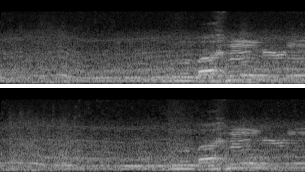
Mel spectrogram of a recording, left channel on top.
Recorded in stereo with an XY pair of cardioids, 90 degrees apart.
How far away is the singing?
About 3 m.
